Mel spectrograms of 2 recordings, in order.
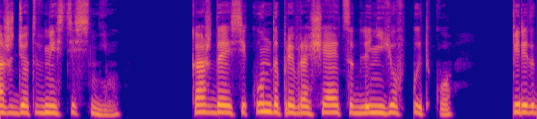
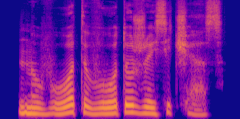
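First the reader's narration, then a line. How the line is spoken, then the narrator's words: Muttering. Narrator (Russian): бормочет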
